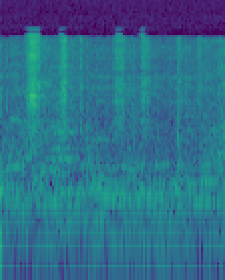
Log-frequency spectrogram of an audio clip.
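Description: Near silence: faint, indistinct background noise with a few soft scratchy sounds, during a gap in the voice.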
